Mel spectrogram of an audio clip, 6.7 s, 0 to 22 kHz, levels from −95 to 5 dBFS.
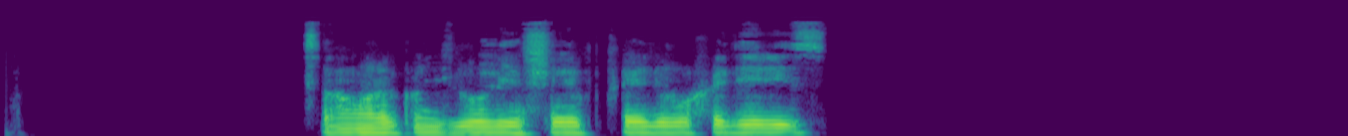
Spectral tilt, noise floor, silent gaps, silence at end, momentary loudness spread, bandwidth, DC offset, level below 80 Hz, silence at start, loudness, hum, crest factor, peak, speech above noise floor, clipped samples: -8 dB/octave; under -90 dBFS; none; 2.65 s; 6 LU; 9.2 kHz; under 0.1%; -50 dBFS; 1.55 s; -17 LUFS; none; 18 dB; -2 dBFS; over 74 dB; under 0.1%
